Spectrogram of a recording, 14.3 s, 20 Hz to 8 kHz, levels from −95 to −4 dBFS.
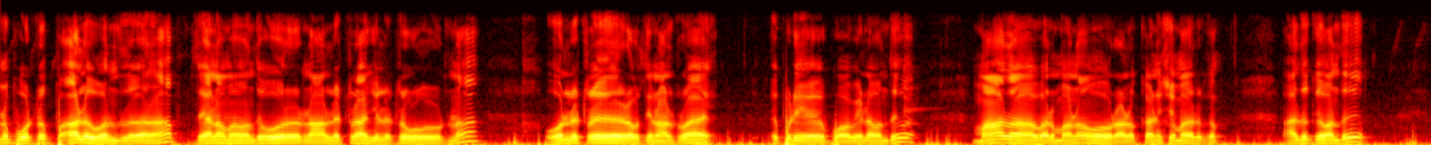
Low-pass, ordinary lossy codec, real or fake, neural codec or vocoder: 7.2 kHz; none; real; none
